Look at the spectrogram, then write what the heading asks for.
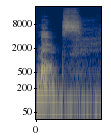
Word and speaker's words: Mx: think september october maybe where it's mix mx pronounced mix so it'd be like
